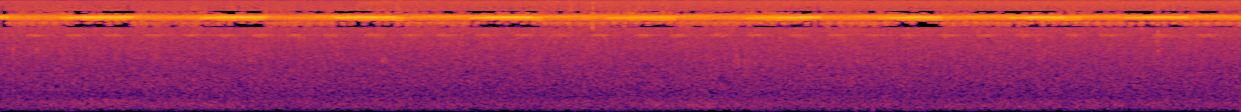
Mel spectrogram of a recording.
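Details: Insects calling in a forest: a shrill, high-pitched continuous buzz that swells and fades in regular pulses about every one and a quarter seconds, with no other clear sounds.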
